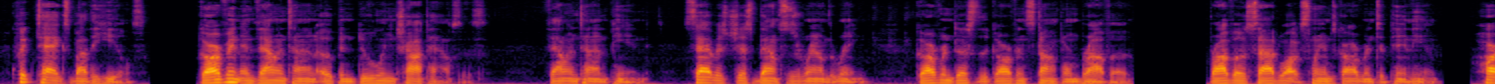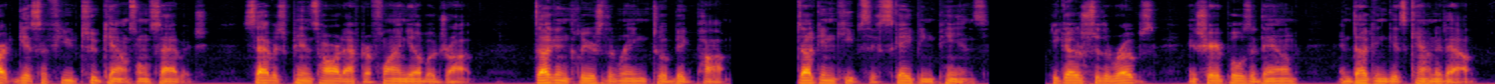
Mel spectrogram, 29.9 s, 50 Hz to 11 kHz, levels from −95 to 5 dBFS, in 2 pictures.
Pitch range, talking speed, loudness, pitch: 85-95 Hz, 155 wpm, -24 LUFS, 90 Hz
